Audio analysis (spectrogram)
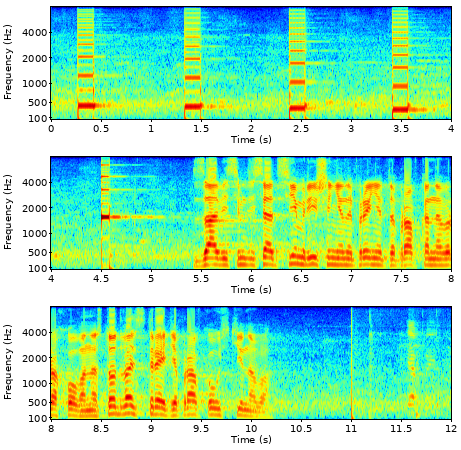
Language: Ukrainian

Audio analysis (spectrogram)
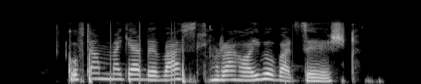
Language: Persian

